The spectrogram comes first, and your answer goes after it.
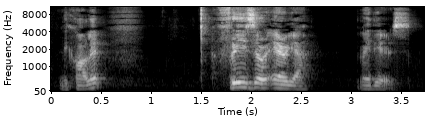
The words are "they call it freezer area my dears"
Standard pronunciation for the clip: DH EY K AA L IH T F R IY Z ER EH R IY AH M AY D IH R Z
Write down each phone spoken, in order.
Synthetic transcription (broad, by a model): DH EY K AA L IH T F R IY Z ER EH R IY AH M AY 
